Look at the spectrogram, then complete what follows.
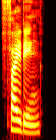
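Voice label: "fighting", US English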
